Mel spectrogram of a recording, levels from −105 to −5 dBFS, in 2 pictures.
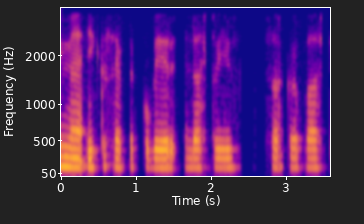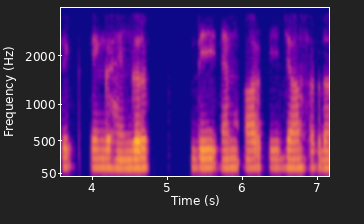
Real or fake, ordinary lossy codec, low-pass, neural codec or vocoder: fake; none; 3.6 kHz; codec, 44.1 kHz, 7.8 kbps, DAC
